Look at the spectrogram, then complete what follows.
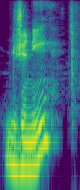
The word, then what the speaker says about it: Genie: be a kaiser genie although they say that it is german for genius which would actually make the pronunciation i guess be more like jenny which i know sounds french but i'm just gonna keep saying genie because that's what everyone says okay yeah now it's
